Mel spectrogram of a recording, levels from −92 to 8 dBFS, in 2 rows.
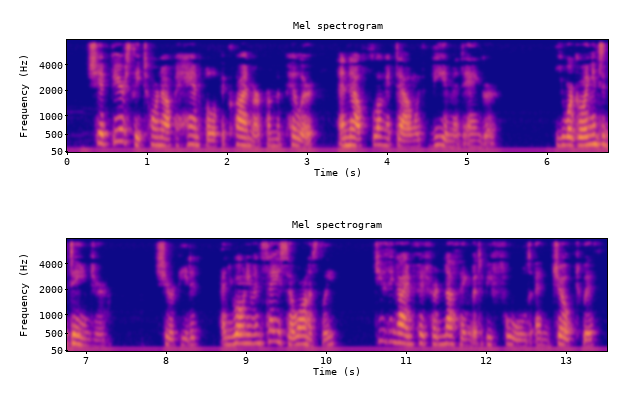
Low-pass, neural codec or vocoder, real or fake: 7.2 kHz; none; real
